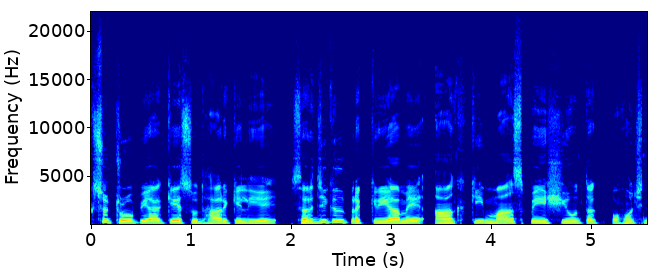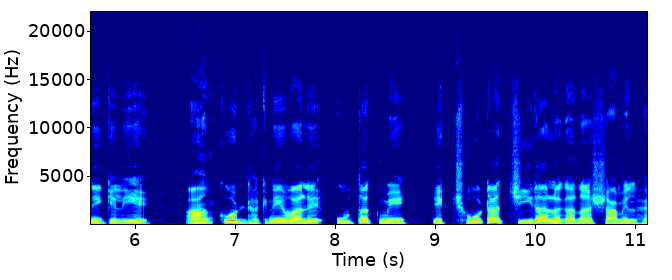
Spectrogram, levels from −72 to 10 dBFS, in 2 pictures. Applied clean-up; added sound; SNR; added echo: none; none; none; none.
